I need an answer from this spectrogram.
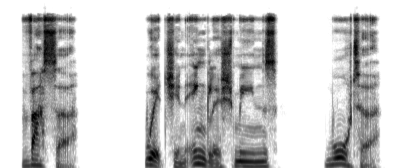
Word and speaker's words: Wasser: For example, the letter W, Wasser, which in English means water. The W sounds like an English V, and the German V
